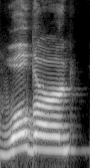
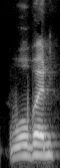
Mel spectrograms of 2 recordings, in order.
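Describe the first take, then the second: First: Woburn said as "WO-burn"; Woburn with a long "o" and a hard "burn"; Woburn the outsider way; wrong pronunciation. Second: Woburn said as "WOO-bun"; Woburn the local way; correct pronunciation. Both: Shown as a demonstration. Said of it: "Not Woburn".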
